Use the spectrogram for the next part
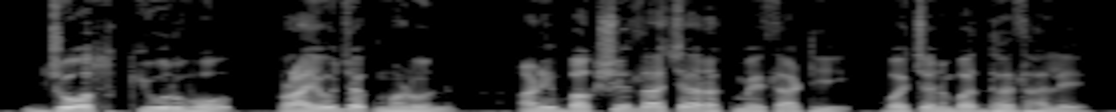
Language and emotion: Marathi, neutral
